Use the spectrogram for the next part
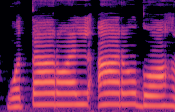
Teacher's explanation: را پہ زبر ہے پر کر کے موٹا کر کے پڑھا جائے گا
